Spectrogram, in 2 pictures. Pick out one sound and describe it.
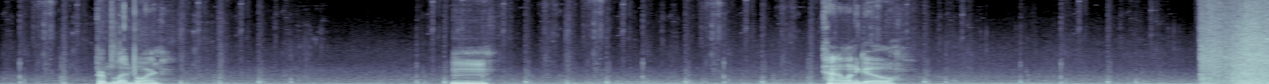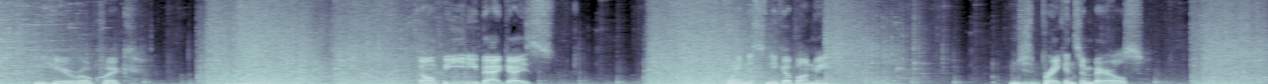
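A young man talks into a microphone close by, in short bursts.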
